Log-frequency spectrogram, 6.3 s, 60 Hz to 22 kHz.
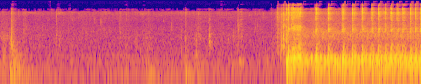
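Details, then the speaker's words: Chainsaw with dual port Walker muffler, high jet at 3/4 turn, low jet improved: quiet, then fires and holds a crisp, steady high-revving buzz without stumbling or surging. Normal, healthy running, though the high jet won't tune and a new carb is suggested. "Yeah. Sounds pretty good. Sounds healthy."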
